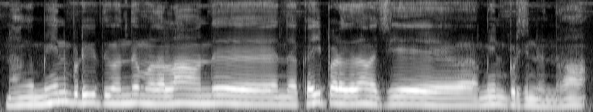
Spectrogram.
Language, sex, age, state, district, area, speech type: Tamil, male, 45-60, Tamil Nadu, Kallakurichi, rural, spontaneous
